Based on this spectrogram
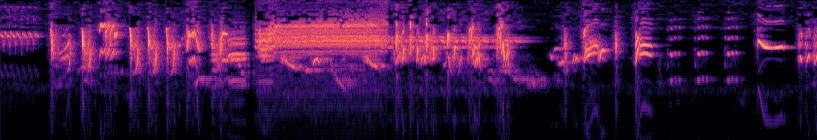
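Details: Eurasian siskin (Spinus spinus) singing: a fast, high twittering run of chirps and trills broken by a long, drawn-out wheezy buzz, then more scattered sharp notes and short trills to the end.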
